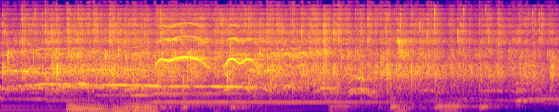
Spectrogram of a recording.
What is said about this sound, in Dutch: Allereerst wil ik een applaus voor de drummer in ons midden.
